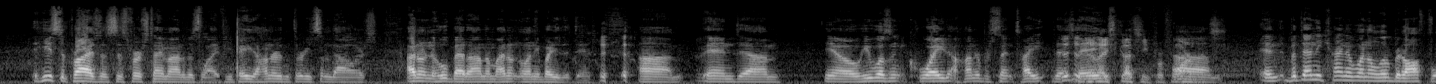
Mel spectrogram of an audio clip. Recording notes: live from Saratoga Race Course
